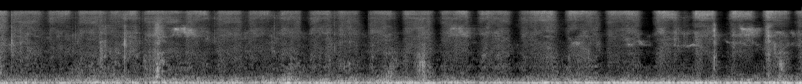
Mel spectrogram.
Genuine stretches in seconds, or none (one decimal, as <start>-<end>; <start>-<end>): none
